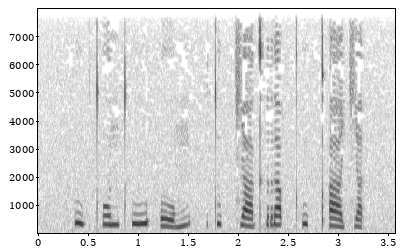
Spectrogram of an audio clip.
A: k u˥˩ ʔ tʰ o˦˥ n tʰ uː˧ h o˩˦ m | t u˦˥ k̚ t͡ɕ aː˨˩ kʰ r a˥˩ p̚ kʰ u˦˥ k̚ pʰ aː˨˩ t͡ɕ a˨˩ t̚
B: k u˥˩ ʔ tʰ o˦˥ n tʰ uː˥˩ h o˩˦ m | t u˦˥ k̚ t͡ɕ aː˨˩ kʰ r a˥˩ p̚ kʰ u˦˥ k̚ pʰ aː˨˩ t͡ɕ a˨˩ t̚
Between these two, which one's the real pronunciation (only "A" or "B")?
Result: B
